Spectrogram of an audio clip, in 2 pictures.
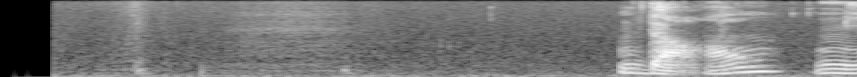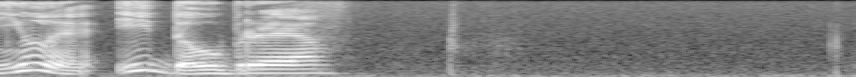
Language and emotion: Russian, positive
